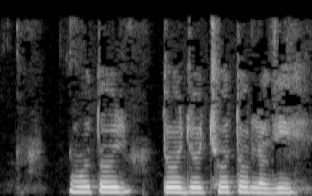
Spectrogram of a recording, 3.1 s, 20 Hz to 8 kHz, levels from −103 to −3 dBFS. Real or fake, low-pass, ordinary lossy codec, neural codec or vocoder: real; 7.2 kHz; MP3, 32 kbps; none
